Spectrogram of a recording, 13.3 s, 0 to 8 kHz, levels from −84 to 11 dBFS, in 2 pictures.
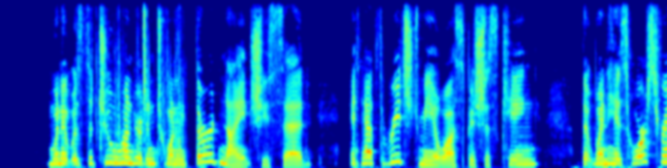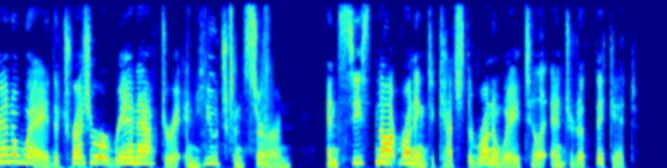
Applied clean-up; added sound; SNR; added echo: neural mask model RNNoise.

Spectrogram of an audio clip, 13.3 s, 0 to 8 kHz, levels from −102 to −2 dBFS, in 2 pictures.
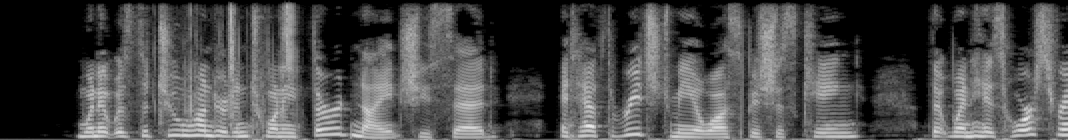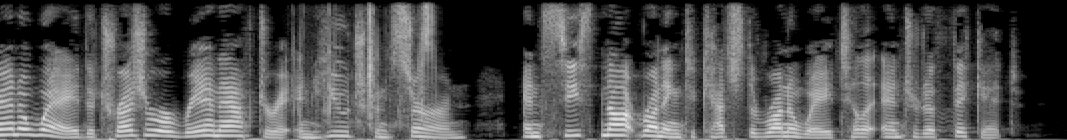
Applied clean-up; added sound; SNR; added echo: neural mask model Resemble Enhance denoiser.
